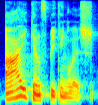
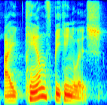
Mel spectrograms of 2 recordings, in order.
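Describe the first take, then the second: First: The stress falls on the word I. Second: The stress falls on the word can. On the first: It is me, not someone else, who speaks it. "Ênfase no pronome" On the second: The speaker is truly able to do it. "Ênfase em can"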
